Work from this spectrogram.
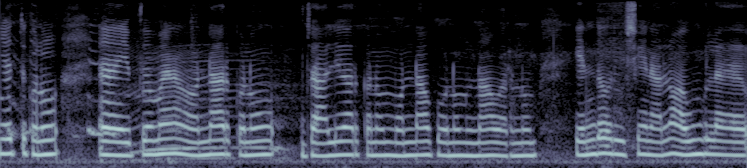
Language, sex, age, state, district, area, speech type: Tamil, female, 18-30, Tamil Nadu, Kallakurichi, rural, spontaneous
